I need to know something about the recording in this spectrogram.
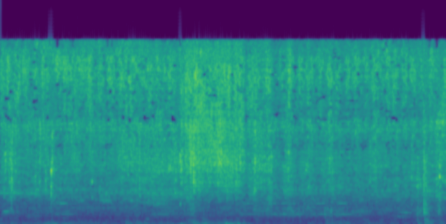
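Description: Steady running tap water splashes into a sink, with faint clinks and rustles of dishes being handled close by. The rushing water stays constant throughout, and no one speaks.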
